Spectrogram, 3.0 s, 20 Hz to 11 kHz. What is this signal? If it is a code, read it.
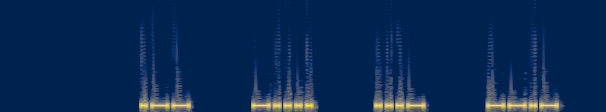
Morse code, heard as a keyed tone, about 47 wpm, spaced as for 21 wpm, 700 Hz. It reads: W6VQ
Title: USA Call Signs - 4x Character Spacing - 45wpm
